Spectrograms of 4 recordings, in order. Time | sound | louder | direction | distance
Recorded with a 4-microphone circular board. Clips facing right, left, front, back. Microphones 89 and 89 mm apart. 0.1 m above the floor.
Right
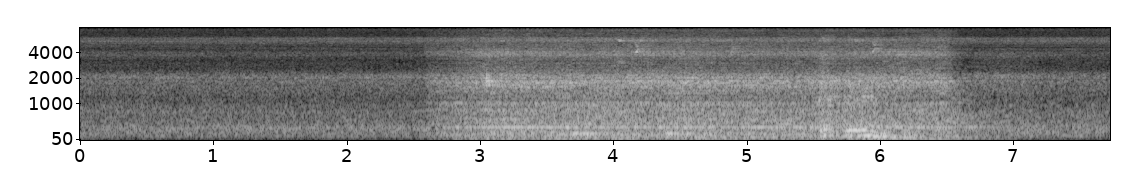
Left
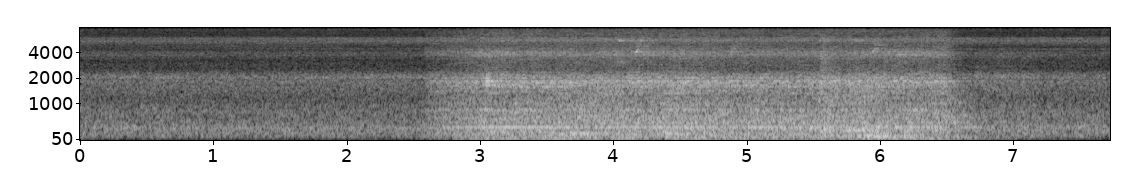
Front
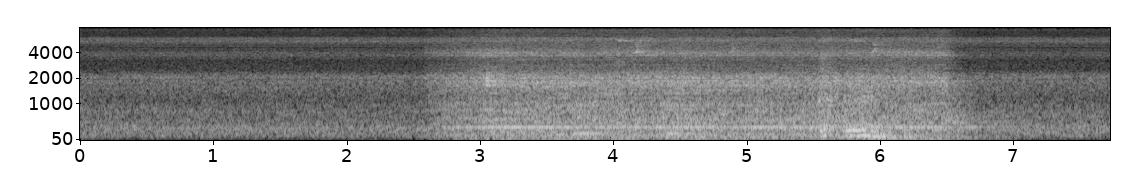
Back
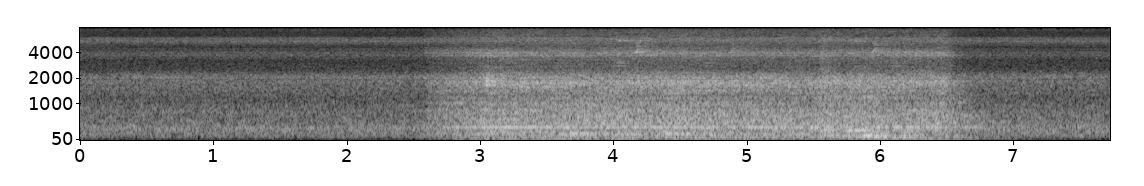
2.6 | a bird | left 1 dB, back 1 dB | 140° left | 0.8 m
5.5 | throat clearing | right 4 dB, front 4 dB | 35° right | 0.6 m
